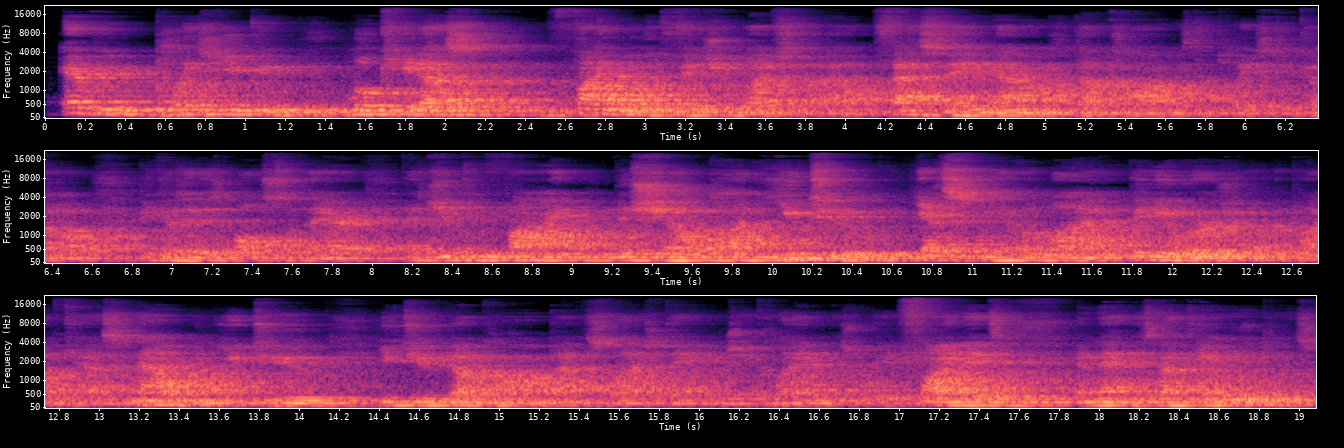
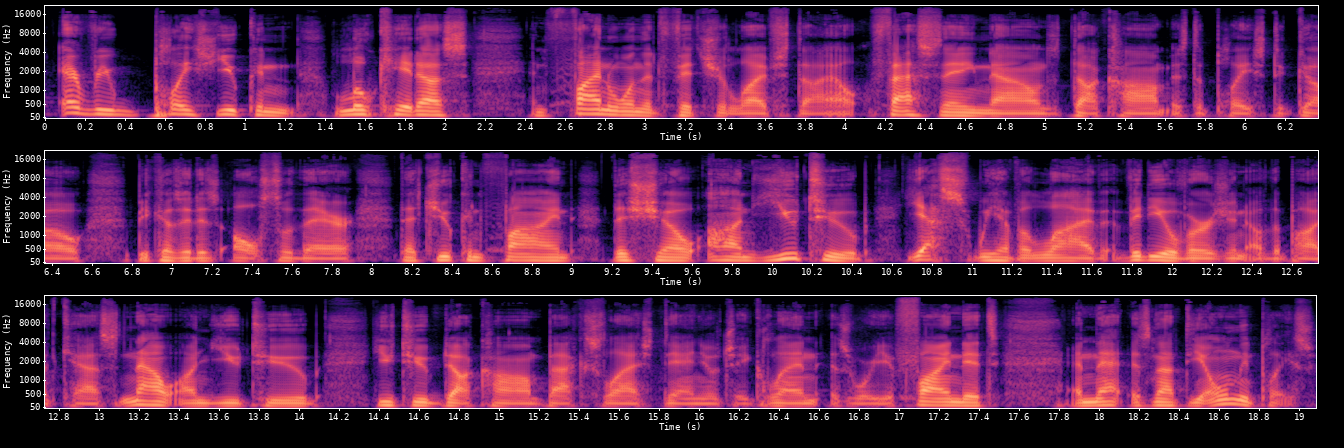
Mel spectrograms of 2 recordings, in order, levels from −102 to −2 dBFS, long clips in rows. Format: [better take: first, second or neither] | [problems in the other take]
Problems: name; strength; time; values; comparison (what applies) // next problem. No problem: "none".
second | room echo; strong; dies away in 1.8 s // off-mic speech; far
